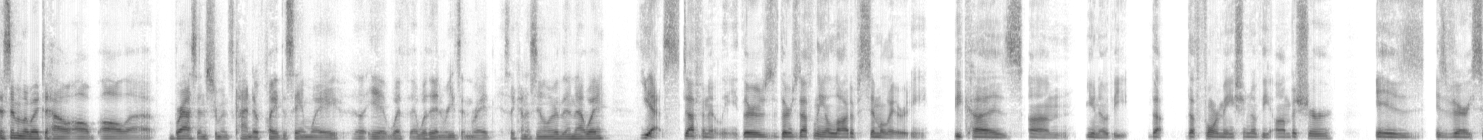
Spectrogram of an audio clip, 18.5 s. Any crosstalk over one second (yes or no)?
no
